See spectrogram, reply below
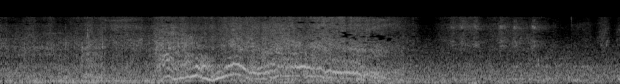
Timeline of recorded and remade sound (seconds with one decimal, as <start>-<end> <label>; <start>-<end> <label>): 0.0-6.2 recorded

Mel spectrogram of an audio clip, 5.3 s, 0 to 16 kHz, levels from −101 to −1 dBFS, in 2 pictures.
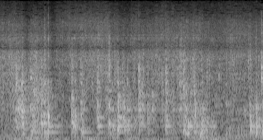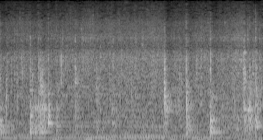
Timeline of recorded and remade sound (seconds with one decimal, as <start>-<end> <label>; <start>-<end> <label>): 0.0-3.5 recorded; 3.5-4.1 remade; 4.1-5.3 recorded

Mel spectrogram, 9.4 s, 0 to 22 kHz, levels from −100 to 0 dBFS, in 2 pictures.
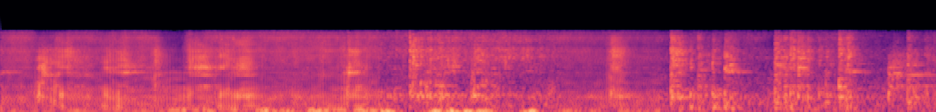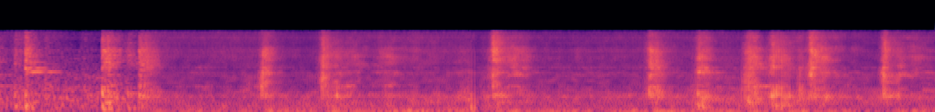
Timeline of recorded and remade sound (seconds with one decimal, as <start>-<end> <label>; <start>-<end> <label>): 0.0-1.9 remade; 1.9-2.8 recorded; 2.8-3.3 remade; 3.3-5.4 recorded; 5.4-9.4 remade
